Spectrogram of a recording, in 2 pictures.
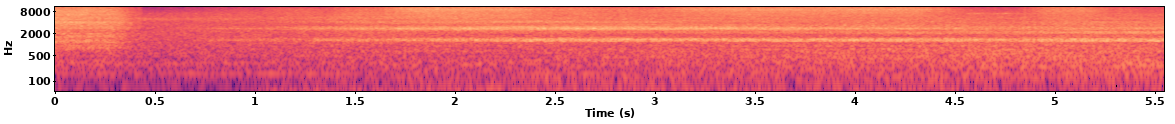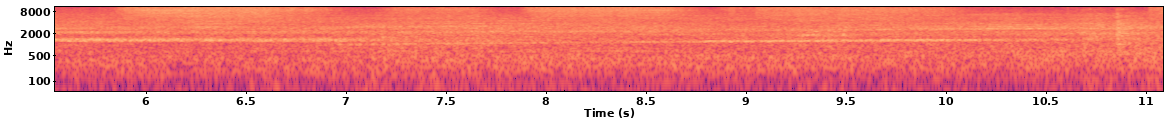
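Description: Train wheels rumble steadily on the tracks.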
